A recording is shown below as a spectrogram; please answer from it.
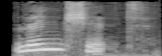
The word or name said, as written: lynchet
